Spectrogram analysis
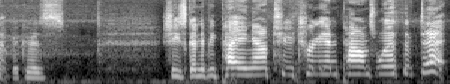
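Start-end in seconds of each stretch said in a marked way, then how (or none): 1.6-4.5 high, loud mock declaiming; retold loud protest. Woman retelling her outburst about the child, loud protest. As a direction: call it out in a raised, high voice.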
